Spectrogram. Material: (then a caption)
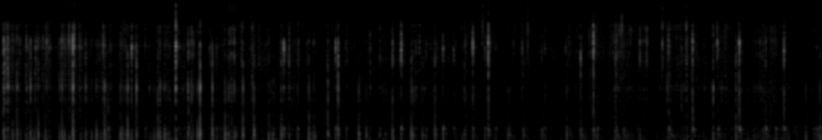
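Glitter. Long acrylic nails scratch along the gold-glitter side and the top of a head-sized, hollow-shelled, glitter-coated dummy head microphone. A dense, fast run of dry, crackly scratches and tiny crinkling clicks fills the clip, bright and sharp with very little low end. Each stroke dies away almost instantly.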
